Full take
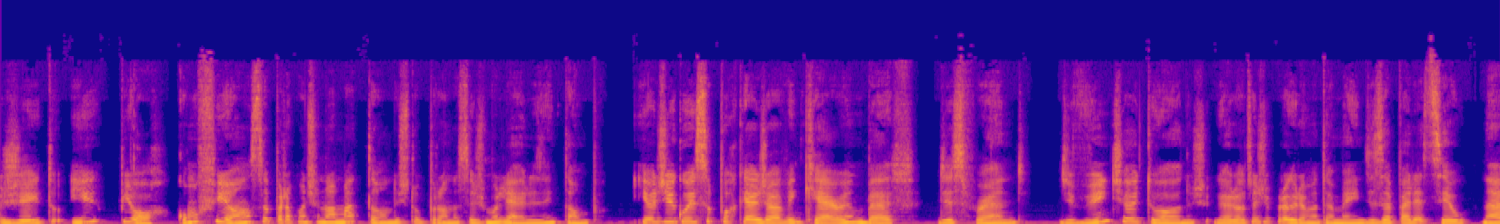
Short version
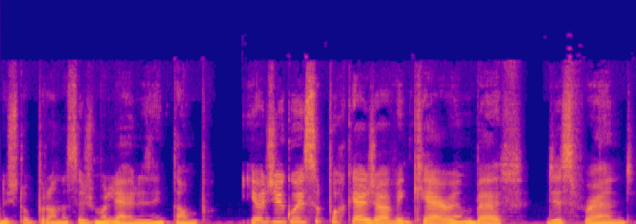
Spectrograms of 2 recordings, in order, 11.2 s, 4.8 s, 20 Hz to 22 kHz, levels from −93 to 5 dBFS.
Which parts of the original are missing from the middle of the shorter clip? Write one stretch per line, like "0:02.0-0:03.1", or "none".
none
